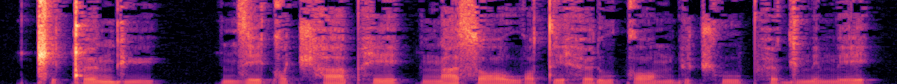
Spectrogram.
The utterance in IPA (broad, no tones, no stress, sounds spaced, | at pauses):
ǁ ɪ ǃ œ ŋ ɡ yː | n z e ɡ ɔ t͡ʃʰ a pʰ e | ŋ a s ɔː w ɔ t ɪ h œ ɾ u k ɔː m b ʏ t͡ʃʰ uː pʰ œ ɡ ɪ m e m e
